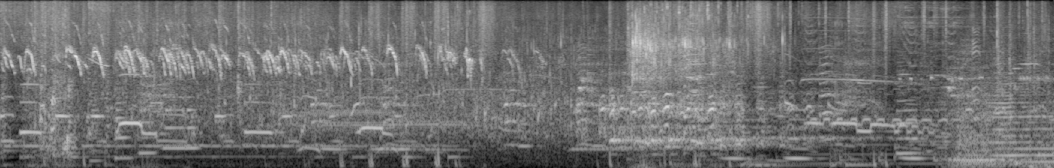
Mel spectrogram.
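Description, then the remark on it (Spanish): Countryside ambience full of farm fowl: hens cluck in busy, overlapping bursts with some higher bird chirps, a steady dense bed of animal sound throughout, with a faint splash of water in places. “El campo no suena igual a la fábrica y la naturaleza no tiene los mismos timbres que la maquinaria industrial.”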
